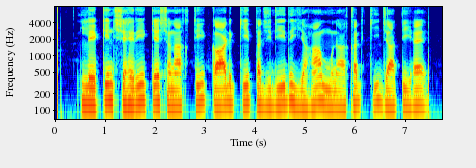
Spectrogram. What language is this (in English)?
Urdu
